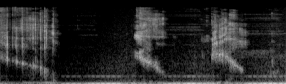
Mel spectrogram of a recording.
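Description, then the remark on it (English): Loud crunching from chewing something crisp, in three bursts spaced about a second apart, with a steady low hum underneath and no talking. “That was our crunch moment.”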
